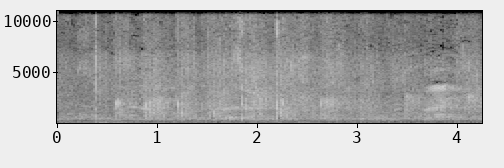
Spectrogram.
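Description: Spectators' voices in a gym during a wrestling bout, scattered talk and calls over a steady hum of the room, with a few short sharp sounds.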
